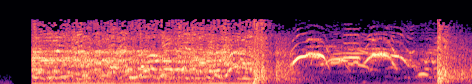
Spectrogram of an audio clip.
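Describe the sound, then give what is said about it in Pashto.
Protesting women shout and scream in a dense crowd on a Kabul street. Two sharp bangs of gunfire from Taliban forces cut through the noise, with raised, wavering voices between the shots. “دا د اعتراض کوونکو مېرمنو شور او د طالب ځواکونو د ډزو غږونه دي”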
